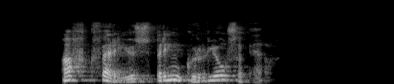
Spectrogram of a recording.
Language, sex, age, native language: Icelandic, male, 30-39, Icelandic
